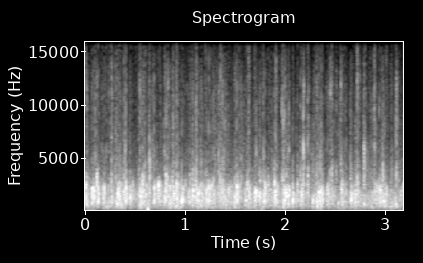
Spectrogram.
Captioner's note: applause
